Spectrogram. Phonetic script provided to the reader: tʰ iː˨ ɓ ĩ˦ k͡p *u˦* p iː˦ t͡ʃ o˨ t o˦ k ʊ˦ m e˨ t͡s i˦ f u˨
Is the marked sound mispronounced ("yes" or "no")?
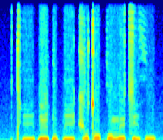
no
